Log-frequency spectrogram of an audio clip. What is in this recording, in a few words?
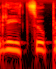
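"ritzu", female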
